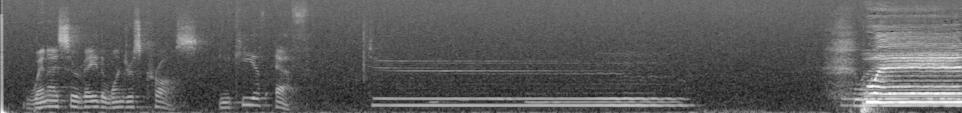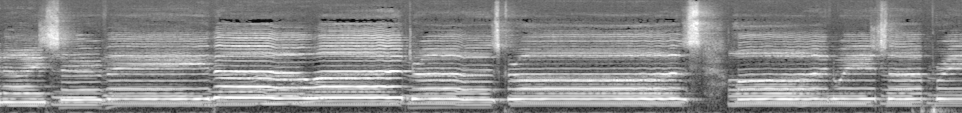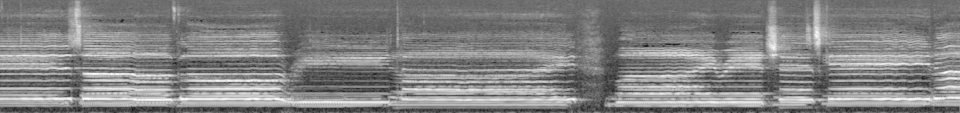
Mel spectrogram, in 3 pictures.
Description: Alto

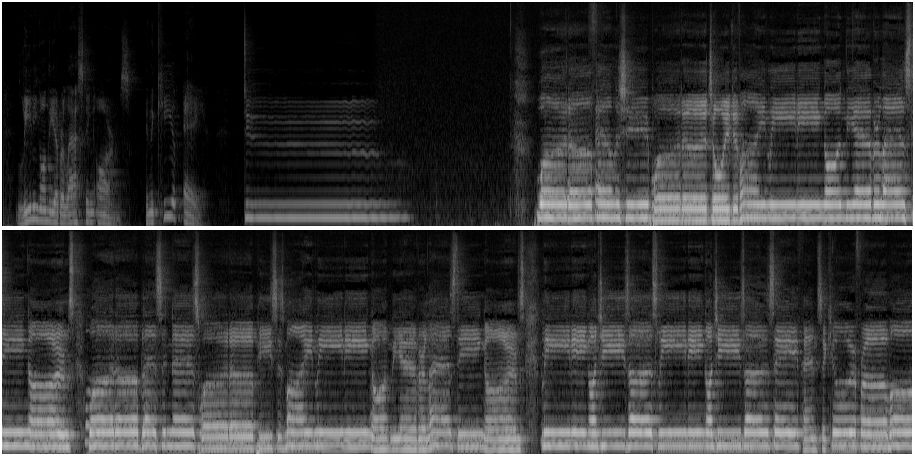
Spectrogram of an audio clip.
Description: Tenor

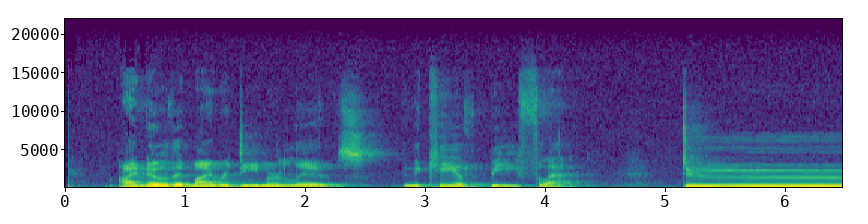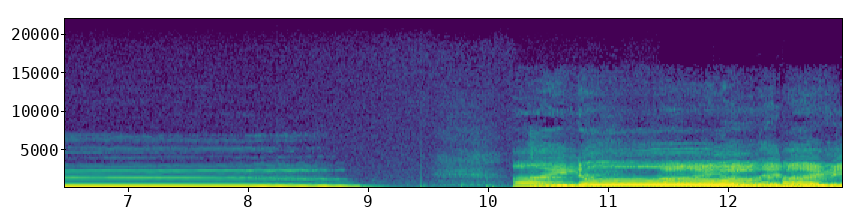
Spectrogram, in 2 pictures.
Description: Bass Left; I Know That My Redeemer Lives

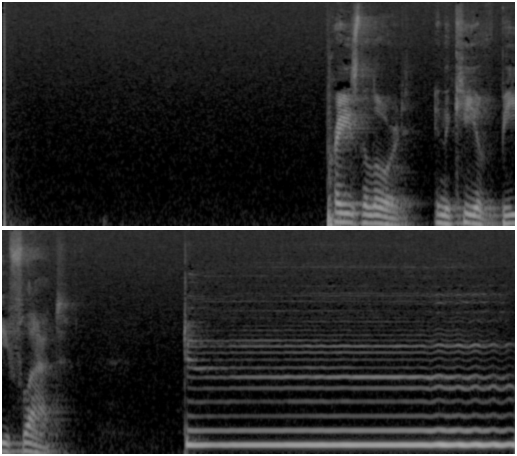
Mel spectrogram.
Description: Tenor Left

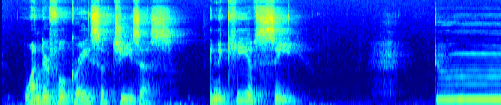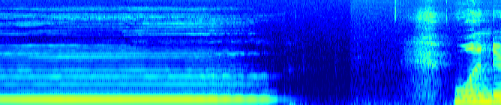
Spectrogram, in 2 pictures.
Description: Soprano

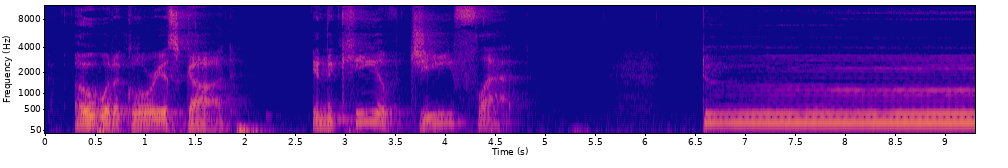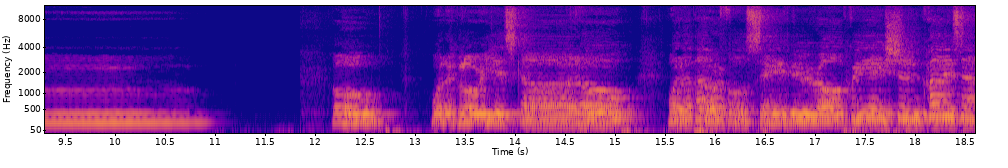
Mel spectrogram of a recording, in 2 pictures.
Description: Soprano Left

